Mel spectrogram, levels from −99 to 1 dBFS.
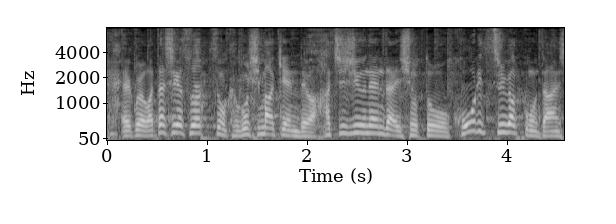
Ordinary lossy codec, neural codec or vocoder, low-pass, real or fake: none; codec, 16 kHz, 16 kbps, FunCodec, trained on Chinese and English, 50 frames a second; none; fake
